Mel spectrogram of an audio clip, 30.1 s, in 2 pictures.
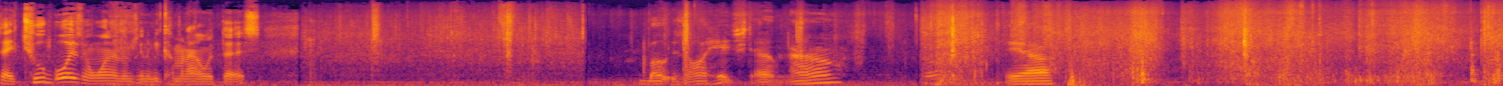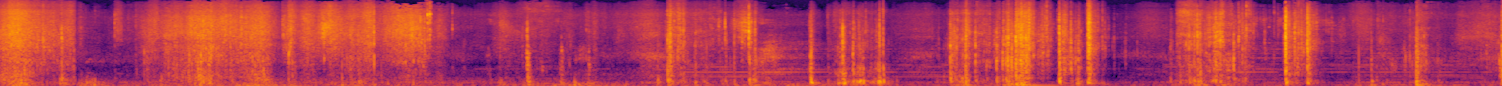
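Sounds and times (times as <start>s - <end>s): plastic boxes knocking and clattering: 21.6s - 26.2s, 26.8s - 29.4s.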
